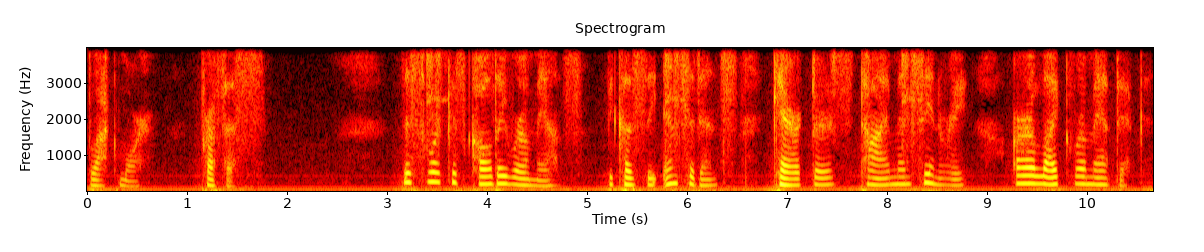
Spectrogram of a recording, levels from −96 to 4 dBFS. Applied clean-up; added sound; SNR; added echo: none; Tambourine; 12 dB; none.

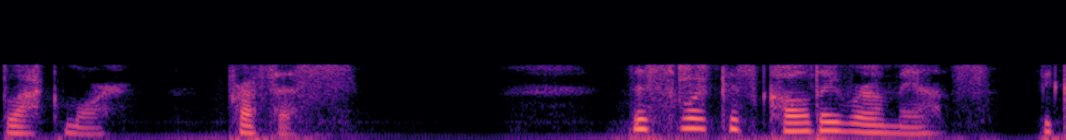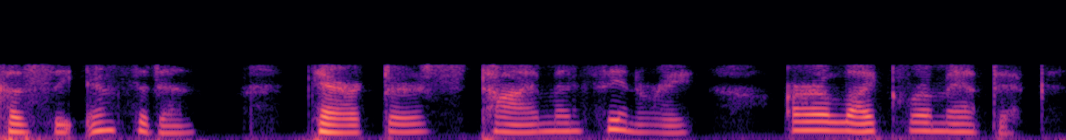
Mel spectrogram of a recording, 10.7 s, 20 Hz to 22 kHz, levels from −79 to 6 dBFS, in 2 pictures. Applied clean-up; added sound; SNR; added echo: neural mask model DeepFilterNet 3.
